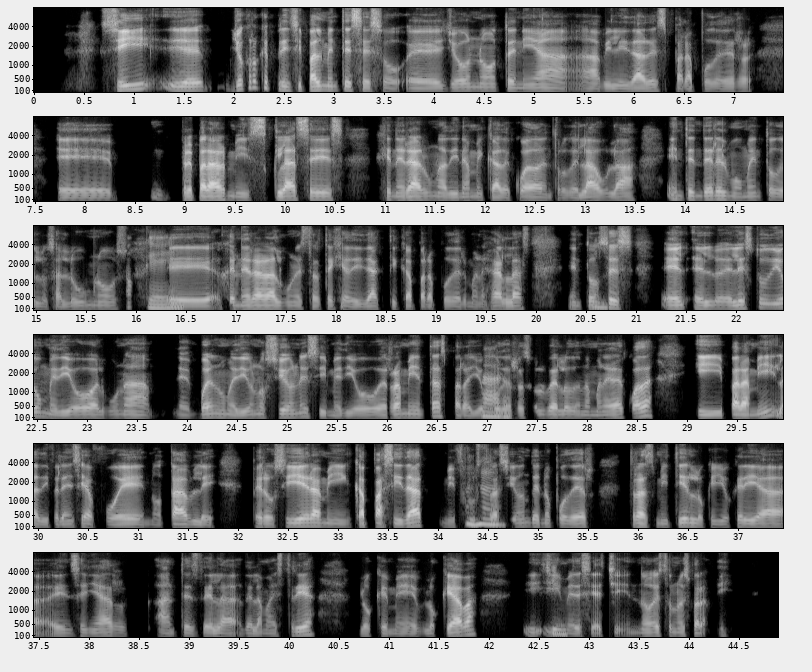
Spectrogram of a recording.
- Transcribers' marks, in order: none
- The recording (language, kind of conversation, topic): Spanish, podcast, ¿Cuál ha sido una decisión que cambió tu vida?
